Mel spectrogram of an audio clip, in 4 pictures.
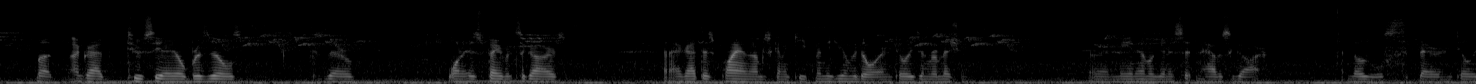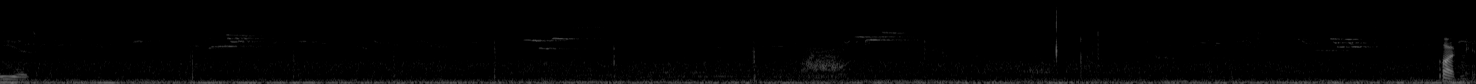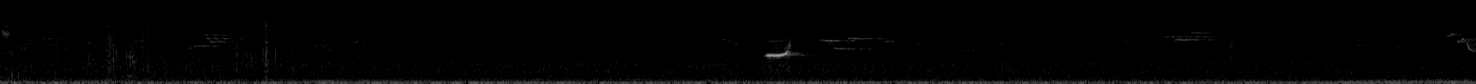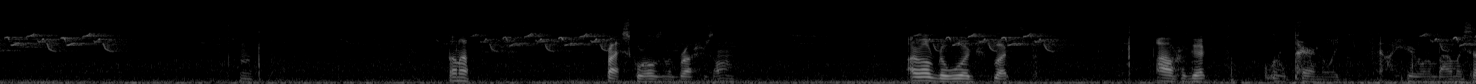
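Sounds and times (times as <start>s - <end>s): faint bird calls: 13.4s - 25.4s, 26.0s - 59.0s.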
